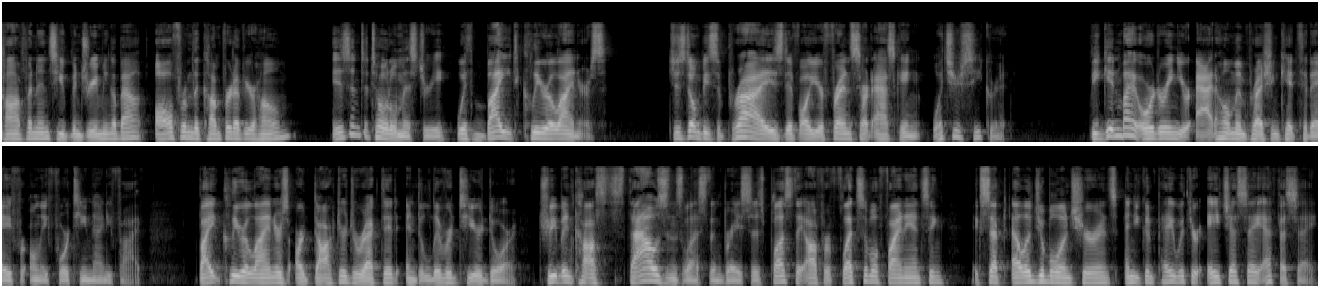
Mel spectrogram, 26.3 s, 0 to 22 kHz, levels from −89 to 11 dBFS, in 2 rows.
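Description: No technical faults can be heard anywhere in the speech, so there is nothing to place in time or trace to a cause.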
